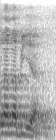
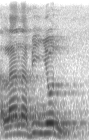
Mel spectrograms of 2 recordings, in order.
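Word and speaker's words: لا نبيَّ: Ada juga kelompok sesat yang mereka bacanya bukan la nabiyya. Bacanya apa? La nabiyyun.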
